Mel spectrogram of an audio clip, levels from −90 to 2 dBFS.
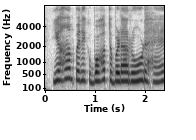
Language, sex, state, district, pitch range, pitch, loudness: Hindi, female, Himachal Pradesh, Shimla, 280-310 Hz, 290 Hz, -16 LUFS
